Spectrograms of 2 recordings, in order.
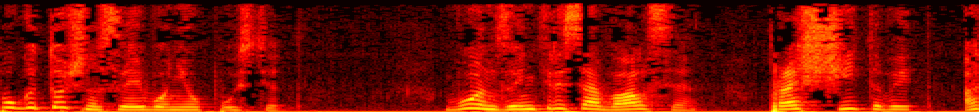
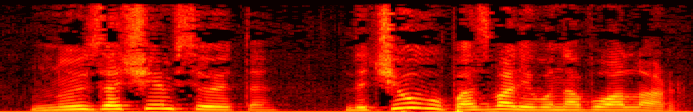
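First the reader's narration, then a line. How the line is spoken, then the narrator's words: Scoffing snort. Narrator (Russian): Я хмыкнула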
